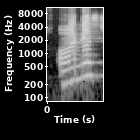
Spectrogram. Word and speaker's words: honest: जैसे ऑनेस्ट, ऑनेस्ट में एच is silent, तो ओ आता है, HONEST, तो ओ को आप देखेंगे तो कौन तो सी मैम साउंड एन आती लगेगा।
